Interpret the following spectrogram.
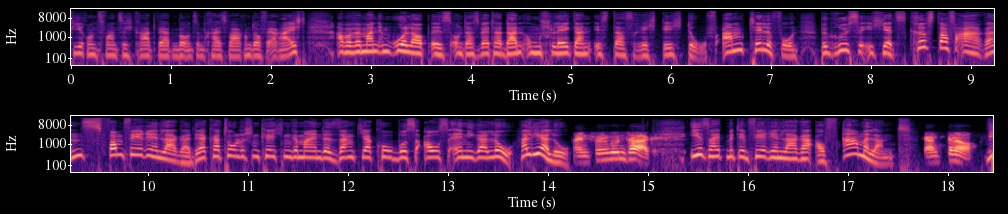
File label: Radio Interview; ameland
